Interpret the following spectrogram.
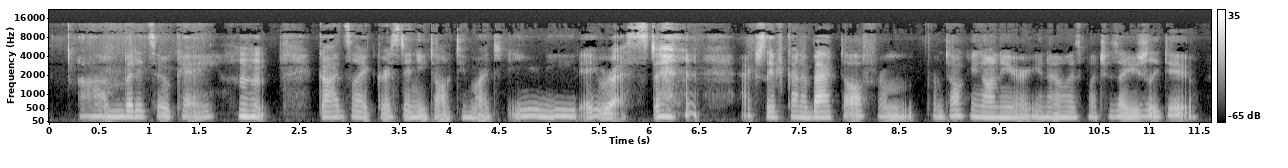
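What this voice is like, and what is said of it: Strained, failing voice. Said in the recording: “my voice is kind of going out on me”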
